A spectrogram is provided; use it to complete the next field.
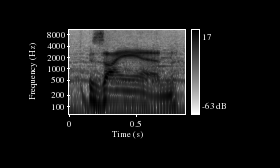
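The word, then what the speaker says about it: Xyan: A while back, Zyan, as he explained to me, he's like, oh, X-Y-A-N, how do you pronounce that? And he's like, it's kind of the last part of Christian. It's like shin.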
